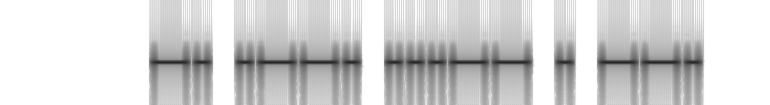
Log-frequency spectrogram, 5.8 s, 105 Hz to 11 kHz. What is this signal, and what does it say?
Morse code, heard as a keyed tone, about 15 wpm, 700 Hz. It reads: NP3EG
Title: USA Call Signs 15wpm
